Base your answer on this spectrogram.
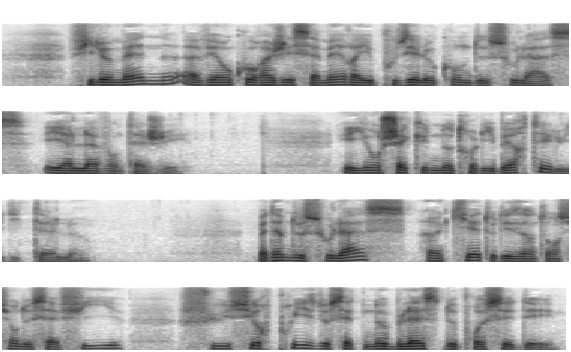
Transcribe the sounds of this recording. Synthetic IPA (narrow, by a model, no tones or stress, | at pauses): filɔmɛnavɛɑ̃kuʁaʒesamɛʁaepʰuzeləkɔ̃t̪̚d̪əsulasealːavɑ̃t̪aʒe | ejɔ̃ʃakʲynːot̪χəlibɛʁt̪elɥid̪it̪ɛl | mad̪amd̪əsulasɛ̃kʲjɛt̪d̪ezɛ̃t̪ɑ̃sjɔ̃d̪əsafij | fysyʁpχizd̪əsɛt̪nɔblɛsd̪əpχɔsed̪e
